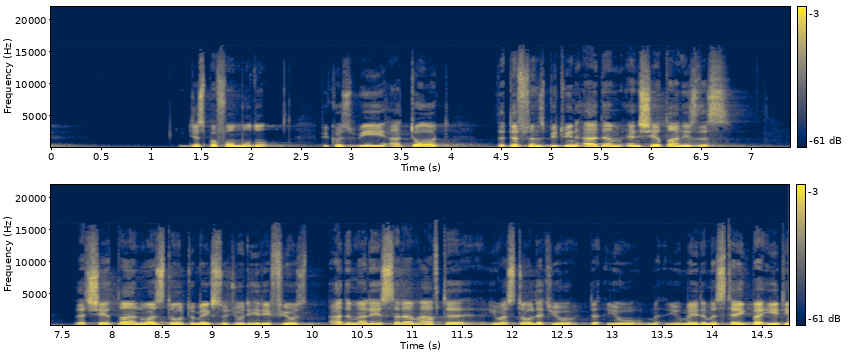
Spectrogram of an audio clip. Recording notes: at the Houghton Masjid (West Street)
